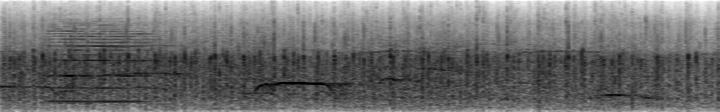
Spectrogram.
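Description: Theatre audience applauding, a dense, irregular clapping that holds steady, with a few brief high calls rising over it.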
